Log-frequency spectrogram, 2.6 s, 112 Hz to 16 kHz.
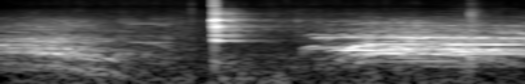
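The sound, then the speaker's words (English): A single sharp smash of a champagne bottle breaking against the bow of the new research vessel Prairie Springs, a 32-foot aluminum catamaran, at its christening by UWL's River Study Center in drizzling rain, cuts through crowd chatter, and loud cheering and whooping swell up right after. “Despite a drizzling rain, UWL's River Study Center christened their new research vessel Prairie Springs with a champagne bottle break across the bow.”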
